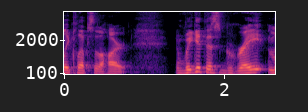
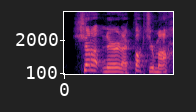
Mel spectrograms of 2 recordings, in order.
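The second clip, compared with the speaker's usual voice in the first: play-acted sudden, high, angry snapping outburst; 8 semitones higher than usual. Recapping a movie, voicing a character who snaps back: retelling an angry snap. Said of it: "Jeff just snaps and goes".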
